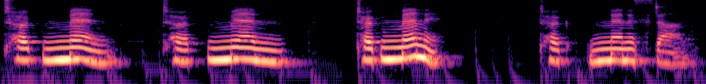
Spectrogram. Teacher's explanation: men is the secondary stress here, so we hear it a little more clearly.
